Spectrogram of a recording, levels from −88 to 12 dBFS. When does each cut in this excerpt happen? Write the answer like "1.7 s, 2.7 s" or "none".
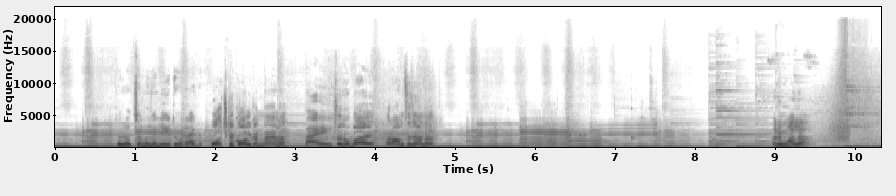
8.1 s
